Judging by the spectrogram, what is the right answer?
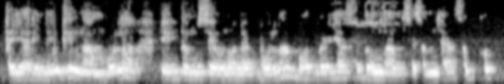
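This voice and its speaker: A man leading an online class by call, relaxed and encouraging, and gently correcting a student. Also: a little high, moderate pace. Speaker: class leader. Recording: dull lo-fi call audio.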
